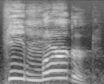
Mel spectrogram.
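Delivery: high, loud indignant cry; quoting an indignant newscaster; indignant outburst. Retold or imitated. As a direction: let the outrage burst out of you. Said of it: "she goes".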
